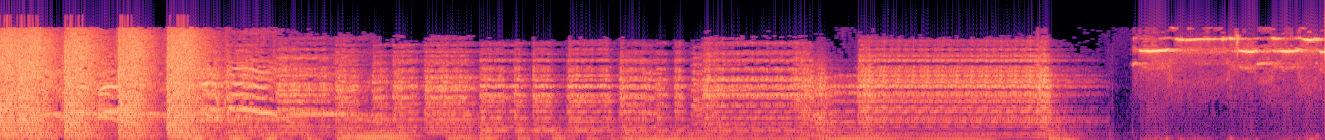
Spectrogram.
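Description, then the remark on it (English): A loud, sustained whistle in a radio advertisement for a model USS Nautilus submarine sounds in a series of long tones that shift in pitch, following a burst of thumping noise, then a brief pause and a final shrill, high whistle. “That whistle is to remind you that you can own a real operating model of the USS Nautilus, world's first atomic submarine.”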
